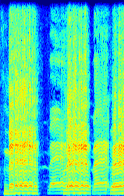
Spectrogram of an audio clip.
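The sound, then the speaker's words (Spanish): Sheep bleating: a borrego gives several loud, wavering bleats in quick succession, each with a strong nasal tone, and the last is cut off at the end. “bueno, un poco con el desorden que me dejan todo el tiempo, pero apareció un borrego acá.”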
